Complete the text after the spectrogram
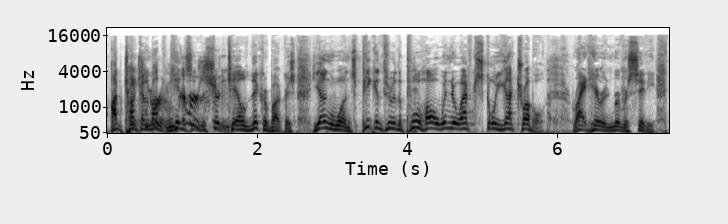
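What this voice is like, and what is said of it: Imitates another person's voice. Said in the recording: “That was my impression of one of the best song and dance men who ever lived”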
